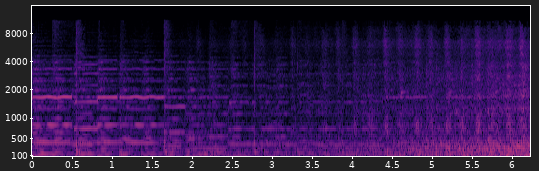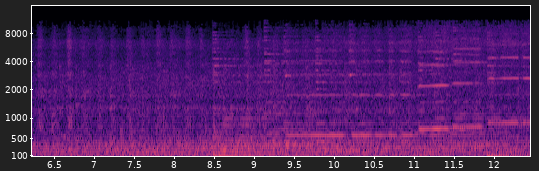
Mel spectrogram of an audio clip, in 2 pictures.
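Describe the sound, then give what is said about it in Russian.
A passenger train carriage bound for Moscow rolls along the rails with a steady low rumble and rhythmic clatter that grows louder, with faint tonal whines over the noise and no voices. “Иван Петрович зашел в вагон.”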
